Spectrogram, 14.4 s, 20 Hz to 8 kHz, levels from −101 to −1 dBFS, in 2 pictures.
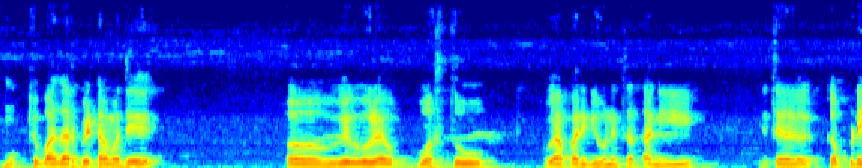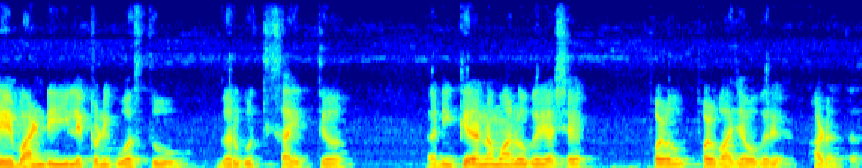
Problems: constant background noise, background conversations at intervals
